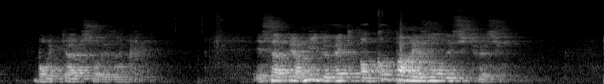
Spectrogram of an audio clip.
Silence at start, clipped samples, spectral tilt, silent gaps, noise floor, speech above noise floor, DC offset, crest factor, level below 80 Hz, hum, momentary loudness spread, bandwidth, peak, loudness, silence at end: 0.35 s; under 0.1%; -8.5 dB/octave; none; -54 dBFS; 38 dB; under 0.1%; 18 dB; -60 dBFS; none; 19 LU; 8.2 kHz; 0 dBFS; -16 LUFS; 0.95 s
